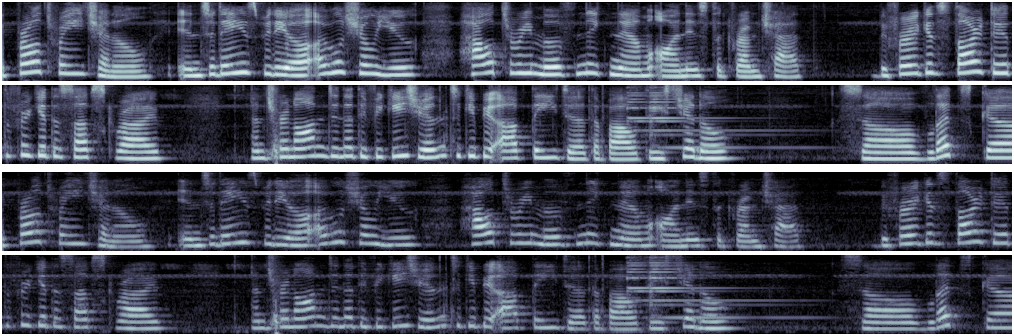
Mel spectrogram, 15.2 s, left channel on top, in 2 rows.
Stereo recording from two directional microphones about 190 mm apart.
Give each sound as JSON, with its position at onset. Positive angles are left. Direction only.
{"t": 0.1, "sound": "speech", "side_deg": 50}
{"t": 12.2, "sound": "speech", "side_deg": 0}
{"t": 12.6, "sound": "speech", "side_deg": 45}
